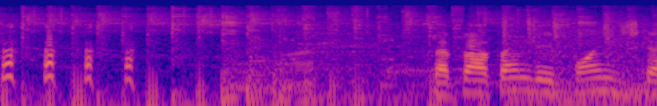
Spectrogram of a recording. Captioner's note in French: rires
